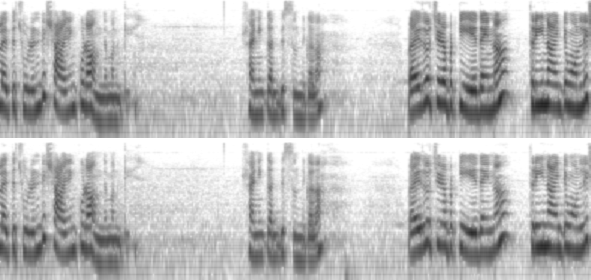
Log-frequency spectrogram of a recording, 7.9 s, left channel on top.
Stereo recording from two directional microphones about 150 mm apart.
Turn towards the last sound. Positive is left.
turn(degrees=35)  # may be behind; listen again after turning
